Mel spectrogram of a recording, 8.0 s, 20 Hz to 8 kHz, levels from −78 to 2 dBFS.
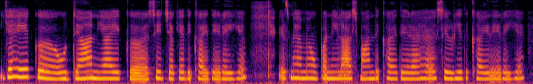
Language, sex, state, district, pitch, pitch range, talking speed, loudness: Hindi, female, Chhattisgarh, Bilaspur, 230 Hz, 220-235 Hz, 180 wpm, -16 LUFS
